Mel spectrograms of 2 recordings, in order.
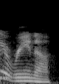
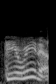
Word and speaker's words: Fiorina: How do you pronounce it? – Fiorina. Who knows? – Fiorina. I'm half Italian. I should know that. You're right, Fiorina.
